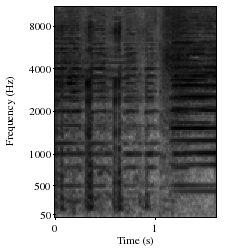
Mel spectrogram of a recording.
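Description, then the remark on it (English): Three quick car horn honks in a row in a parking lot, then one longer, steady blast held to the end. The horns sound loud, with no talking over them. “I shouldn't, having the power to make the honks, that's going to go in my head.”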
